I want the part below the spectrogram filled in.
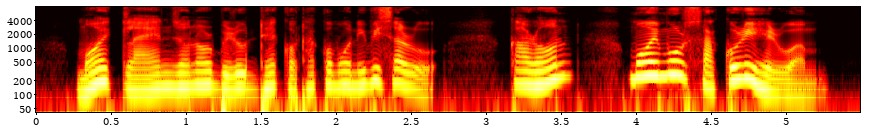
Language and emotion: Assamese, fearful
